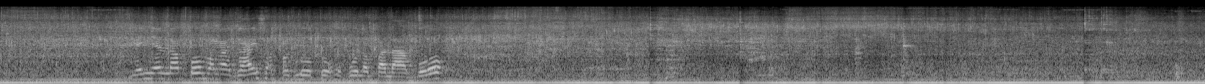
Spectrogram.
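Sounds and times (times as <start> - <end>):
sauce sizzling and bubbling: 0.0 - 12.0
metal ladle scraping wok: 4.6 - 9.4.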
